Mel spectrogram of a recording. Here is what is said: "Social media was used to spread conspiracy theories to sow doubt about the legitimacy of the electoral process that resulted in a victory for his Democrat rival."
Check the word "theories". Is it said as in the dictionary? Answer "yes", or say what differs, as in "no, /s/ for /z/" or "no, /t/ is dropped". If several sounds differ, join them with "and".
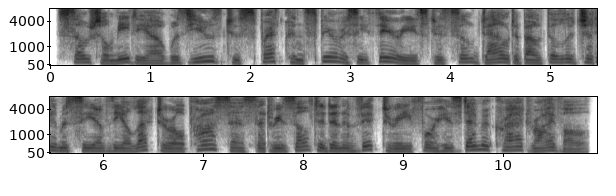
yes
